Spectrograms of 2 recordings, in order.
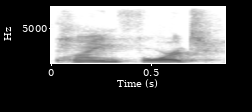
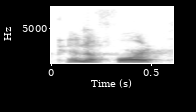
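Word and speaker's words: Peinforte: review of the story that i mispronounced her name as pine fort uh i think i flash on the screen a little message saying oops sorry it's it's really pronounced pinaford but yeah played by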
